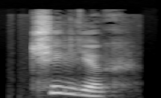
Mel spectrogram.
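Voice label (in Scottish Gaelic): "tilleadh", Scottish Gaelic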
